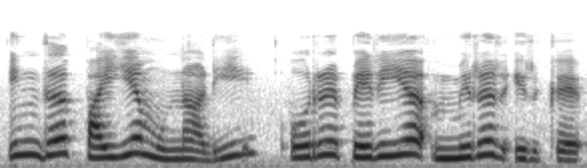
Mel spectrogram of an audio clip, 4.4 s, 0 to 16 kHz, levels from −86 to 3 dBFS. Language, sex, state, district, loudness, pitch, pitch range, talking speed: Tamil, female, Tamil Nadu, Nilgiris, -14 LUFS, 250 Hz, 220-295 Hz, 95 wpm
